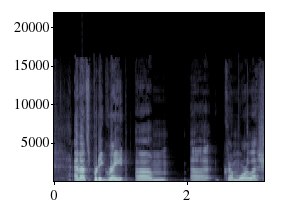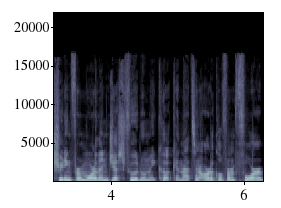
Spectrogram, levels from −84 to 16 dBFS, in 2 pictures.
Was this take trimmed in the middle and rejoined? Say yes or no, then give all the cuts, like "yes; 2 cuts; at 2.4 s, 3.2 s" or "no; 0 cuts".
yes; 1 cut; at 2.0 s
